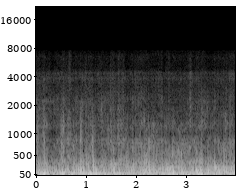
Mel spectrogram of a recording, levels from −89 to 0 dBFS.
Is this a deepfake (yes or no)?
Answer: yes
